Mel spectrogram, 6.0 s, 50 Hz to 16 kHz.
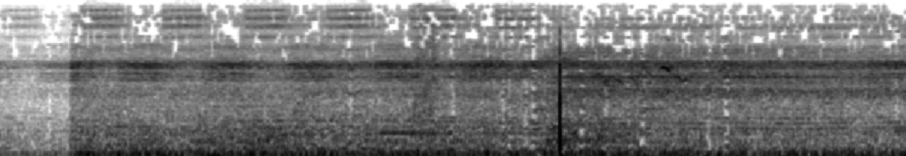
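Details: Spring cicada, or haruzemi, near Taka in northern Harima, Hyogo Prefecture, mid-May 2021, season's singing begun early May; an unbroken high-pitched ringing buzz holds throughout, with one sharp click partway.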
